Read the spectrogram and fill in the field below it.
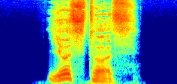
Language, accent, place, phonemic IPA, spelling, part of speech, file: German, Germany, Berlin, /ˈjʊstʊs/, Justus, proper noun, De-Justus.ogg
- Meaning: a male given name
